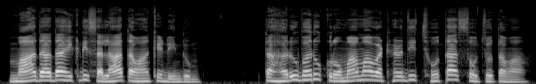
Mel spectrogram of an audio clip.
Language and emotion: Sindhi, neutral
